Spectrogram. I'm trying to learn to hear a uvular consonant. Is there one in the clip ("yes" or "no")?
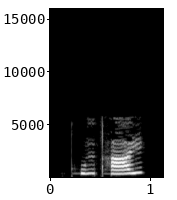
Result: no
